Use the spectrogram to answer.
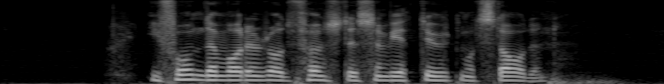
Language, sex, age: Swedish, male, 67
